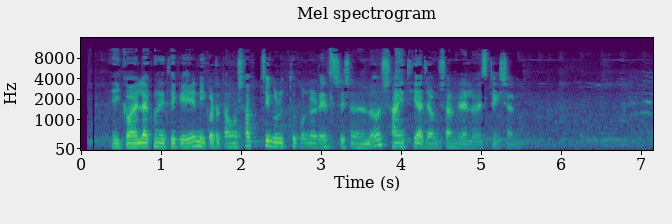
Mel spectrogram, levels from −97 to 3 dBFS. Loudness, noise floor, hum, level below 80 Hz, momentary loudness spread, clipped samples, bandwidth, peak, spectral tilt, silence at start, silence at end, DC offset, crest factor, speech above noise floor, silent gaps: -26 LUFS; -54 dBFS; none; -68 dBFS; 10 LU; under 0.1%; 11.5 kHz; -4 dBFS; -4.5 dB/octave; 0.35 s; 0 s; under 0.1%; 22 dB; 28 dB; none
